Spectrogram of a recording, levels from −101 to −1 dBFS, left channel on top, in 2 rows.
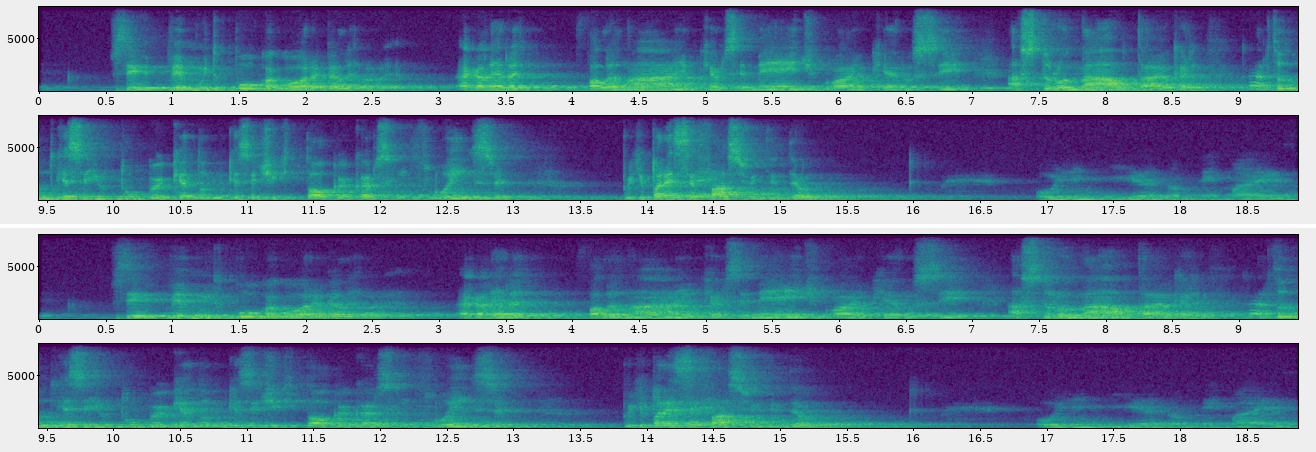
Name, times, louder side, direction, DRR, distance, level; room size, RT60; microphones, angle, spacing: voice 1, 0.5-2.7 3.1-3.7 4.1-8.7 9.1-12.9 13.2-13.3 13.8-15.2, left 1 dB, 80° left, 0 dB, 2.3 m, -26 dB
voice 2, 16.2-16.6 16.9-18.8, left 1 dB, 60° left, -3 dB, 3.3 m, -34 dB
26.0 x 9.0 x 3.7 m, 2.4 s
head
